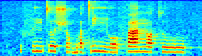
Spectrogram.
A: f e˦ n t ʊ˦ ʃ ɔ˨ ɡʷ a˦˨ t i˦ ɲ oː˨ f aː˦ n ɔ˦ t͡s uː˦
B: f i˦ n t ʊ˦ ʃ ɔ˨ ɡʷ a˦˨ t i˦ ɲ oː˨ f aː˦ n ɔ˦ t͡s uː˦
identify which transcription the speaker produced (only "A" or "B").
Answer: B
